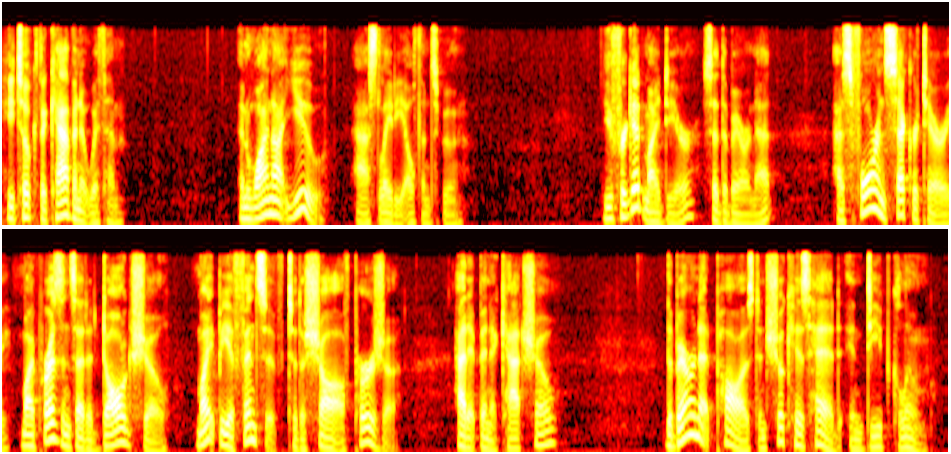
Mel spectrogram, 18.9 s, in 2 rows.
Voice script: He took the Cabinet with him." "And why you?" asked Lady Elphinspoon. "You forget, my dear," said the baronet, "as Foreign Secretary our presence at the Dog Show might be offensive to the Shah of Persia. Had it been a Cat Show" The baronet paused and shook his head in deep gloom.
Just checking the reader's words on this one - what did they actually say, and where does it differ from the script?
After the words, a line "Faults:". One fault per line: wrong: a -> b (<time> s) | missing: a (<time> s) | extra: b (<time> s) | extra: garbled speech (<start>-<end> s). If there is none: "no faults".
He took the Cabinet with him." "And why not you?" asked Lady Elphinspoon. "You forget, my dear," said the baronet, "as Foreign Secretary my presence at a Dog Show might be offensive to the Shah of Persia. Had it been a Cat Show" The baronet paused and shook his head in deep gloom.
Faults:
extra: not (2.7 s)
wrong: our -> my (9.7 s)
wrong: the -> a (10.3 s)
